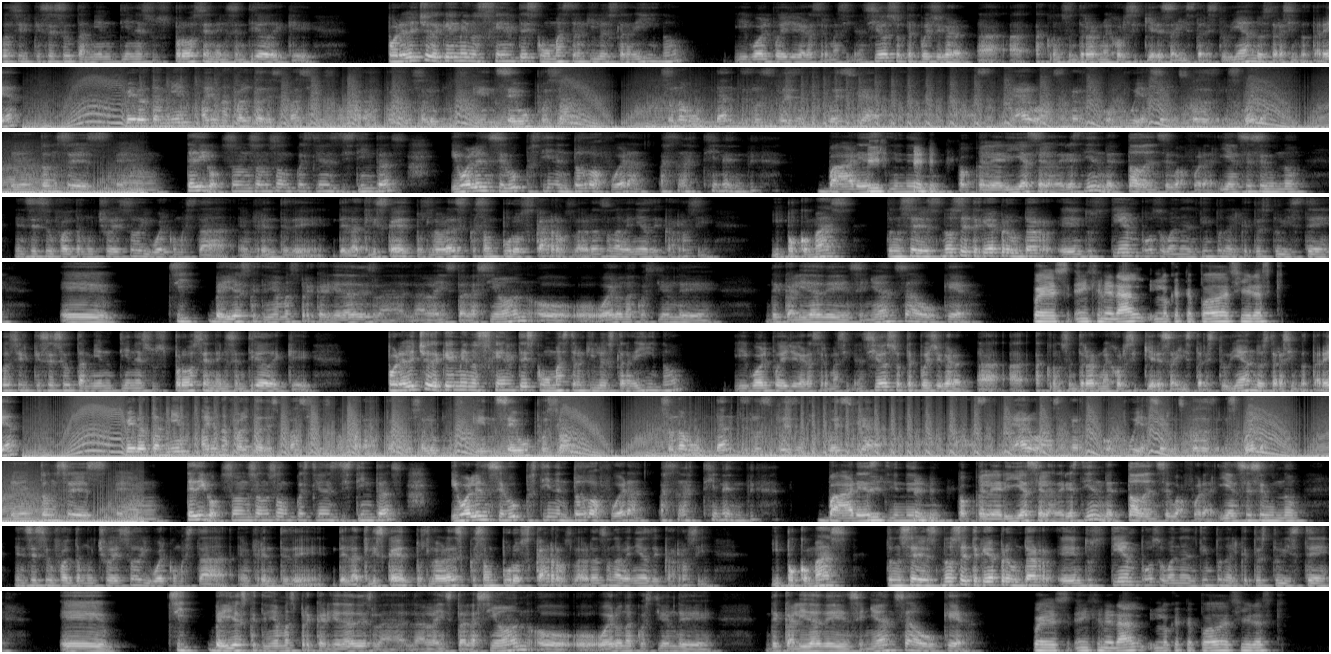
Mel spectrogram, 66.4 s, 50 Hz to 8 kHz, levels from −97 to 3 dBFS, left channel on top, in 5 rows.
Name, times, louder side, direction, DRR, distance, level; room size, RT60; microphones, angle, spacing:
voice 1, 0.0-3.1 3.9-6.8 7.3-13.5 14.5-19.2 19.9-26.0 26.6-28.1 28.4-30.8 31.0-34.2 34.7-39.5 39.9-46.9 47.5-48.2 48.7-53.2 53.7-54.2 54.7-60.2 60.7-62.8, right 2 dB, 80° right, 2.4 m, -30 dB
sound 1, 13.5-28.0, right 3 dB, 50° right, 1.1 m, -27 dB
voice 2, 63.4-65.9, left 2 dB, 40° left, 0.7 m, -26 dB
8.7 x 7.2 x 8.0 m
head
